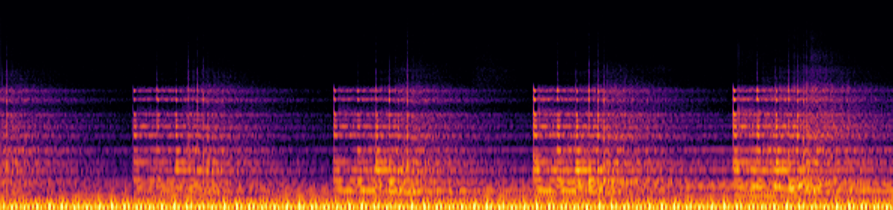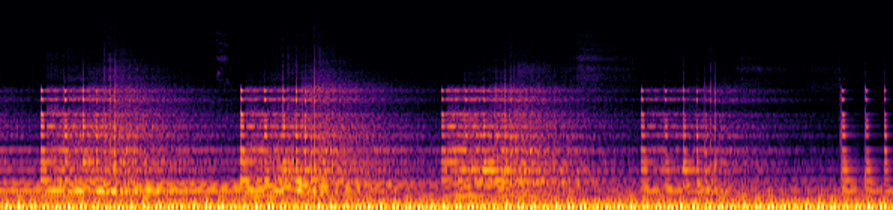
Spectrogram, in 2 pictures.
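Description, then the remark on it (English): A ringing, pitched bouncing-ball ping repeats roughly every two seconds, each hit washing out into a long reverberant tail, over a steady low hum with no talking. “It sounds cool with lots of reverb too.”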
